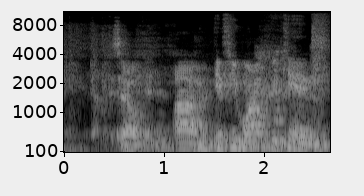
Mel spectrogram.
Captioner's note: audience laughs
